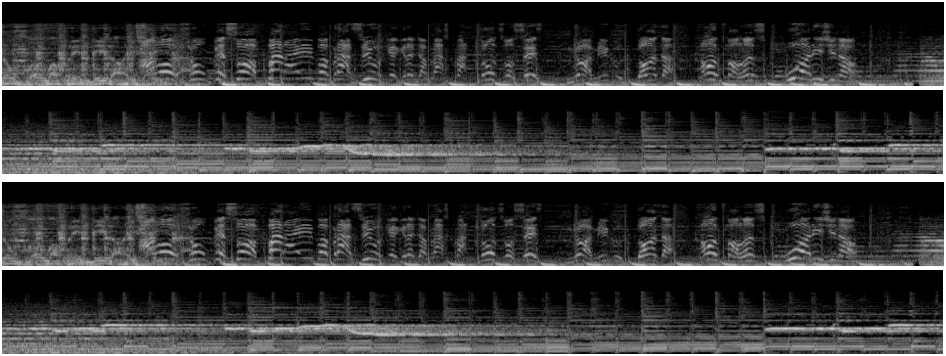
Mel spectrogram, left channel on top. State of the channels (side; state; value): both; normal; correlation 0.29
